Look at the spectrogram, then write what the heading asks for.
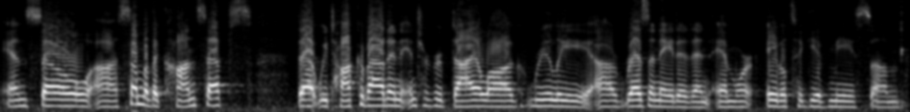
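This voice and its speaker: A woman who trains dialogue facilitators, speaking in a measured, reflective way with frequent pauses. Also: on the low side, little pitch movement. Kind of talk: reflective conversational talk.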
